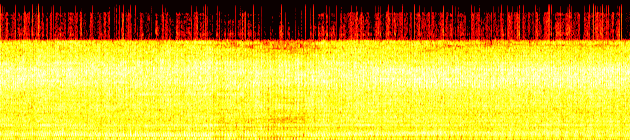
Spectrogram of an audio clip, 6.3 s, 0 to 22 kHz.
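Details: Honda GX35 grass cutter after cleaning its dirty carburetor; spark plug, fuel filter and clutch were fine: small four-stroke buzzes evenly at a steady high idle and revs without stumbling or surging. Normal idle and revving.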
